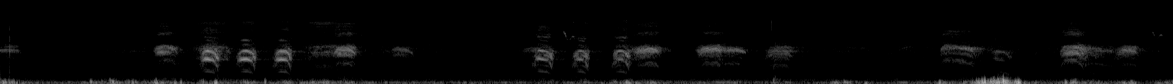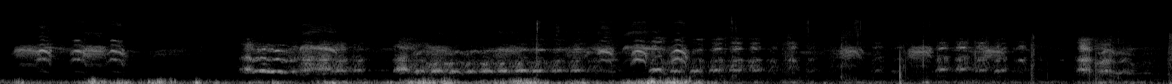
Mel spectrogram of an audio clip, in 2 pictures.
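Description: Birds calling again and again in short groups of notes, with a longer, denser run of calls in the second half. Wind rumbles irregularly on the microphone underneath.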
